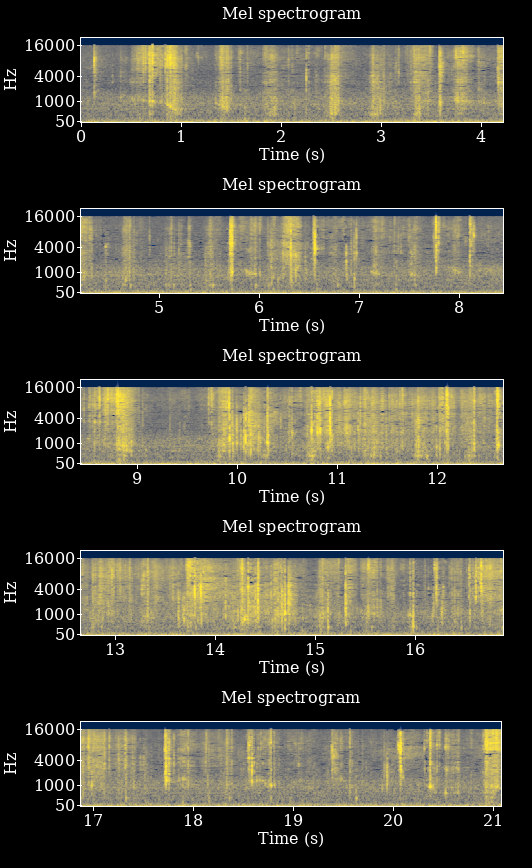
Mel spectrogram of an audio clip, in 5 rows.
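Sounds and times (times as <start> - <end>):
crunching and chewing: 0.0 - 21.0
plastic snack packet rustling: 9.7 - 18.5.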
